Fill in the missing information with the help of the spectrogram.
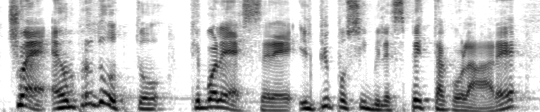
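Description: A man co-hosting a casual chat, joking and animated in banter. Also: on the high side, normal speed, a loud crowd. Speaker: co-host.

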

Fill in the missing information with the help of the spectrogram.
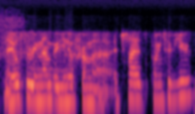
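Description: A young woman, a native French speaker, talks fast with medium pitch and fairly even intonation while answering interview questions as a guest. She is thoughtful yet full of fillers and restarts, and the sound is narrow, as if over a phone.

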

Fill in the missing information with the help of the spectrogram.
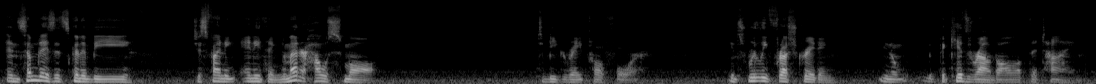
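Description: A man's voice: medium pitch, normal speed, pauses often, slight background noise. Earnest, encouraging male host. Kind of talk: casual motivational talk.

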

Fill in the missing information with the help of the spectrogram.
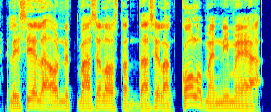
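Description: A man's voice: on the high side, a bit bright, dry recording, studio quality. A man hosting a podcast, chatting casually, laughing often and announcing things playfully. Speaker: podcast host. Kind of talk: casual chat.

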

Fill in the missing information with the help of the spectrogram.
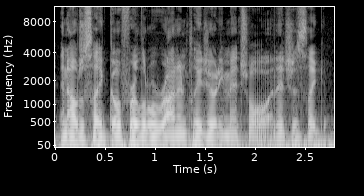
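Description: A young man co-hosting a podcast in casual chat, easygoing and quick to react and laugh. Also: lowish voice, completely flat delivery, over a noisy crowd. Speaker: co-host. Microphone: studio microphone.

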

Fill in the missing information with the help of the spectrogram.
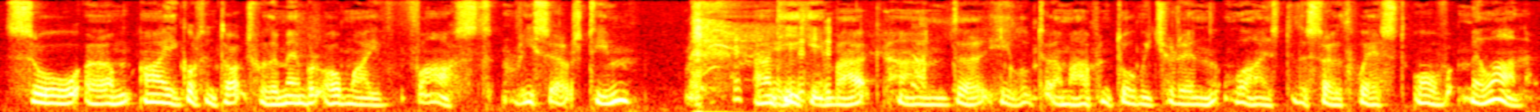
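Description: A man with a broad Scottish accent telling anecdotes in a casual, droll voice memo, with a husky voice. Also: fairly high pitch, lively intonation, unhurried, hardly any pauses, mellow. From Scotland. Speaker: listener sending in a voice memo. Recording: home voice memo.

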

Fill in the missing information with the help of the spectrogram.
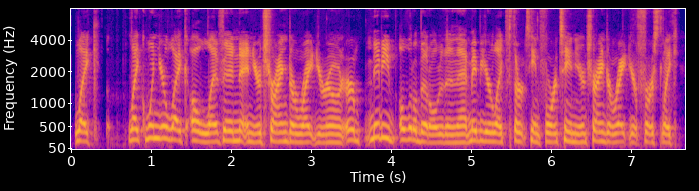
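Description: A young woman co-hosting a podcast, talking bluntly and swearing casually while discussing a film. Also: medium pitch. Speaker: podcast co-host. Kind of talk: casual movie review chat.

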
